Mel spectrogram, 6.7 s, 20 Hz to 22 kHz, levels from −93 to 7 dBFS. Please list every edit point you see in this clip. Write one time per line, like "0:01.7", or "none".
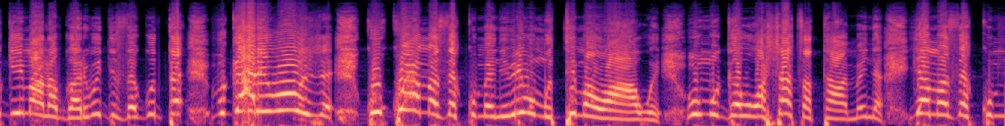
none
